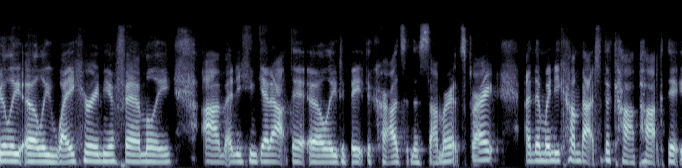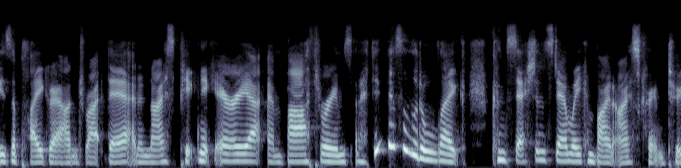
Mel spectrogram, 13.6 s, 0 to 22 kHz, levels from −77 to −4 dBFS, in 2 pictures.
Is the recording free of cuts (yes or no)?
yes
